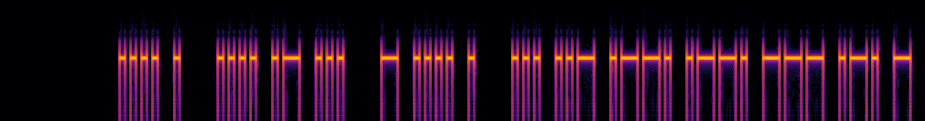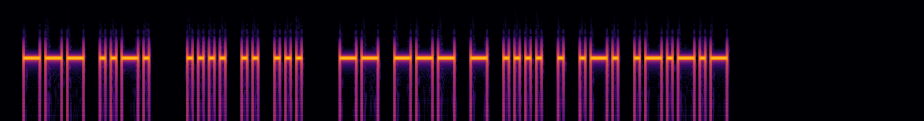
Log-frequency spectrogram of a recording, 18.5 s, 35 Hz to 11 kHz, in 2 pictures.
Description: Morse code, heard as a keyed tone, about 22 wpm, 700 Hz. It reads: HE HAS THE SUPPORT OF HIS MOTHER.
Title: Sentences from Top 800 Words 22wpm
